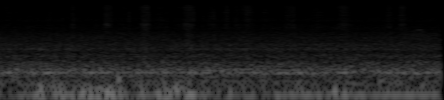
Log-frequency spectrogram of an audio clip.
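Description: Faint scratching of a graphite pencil drawing on Arches watercolour paper, several short, light strokes, over a low steady hum.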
